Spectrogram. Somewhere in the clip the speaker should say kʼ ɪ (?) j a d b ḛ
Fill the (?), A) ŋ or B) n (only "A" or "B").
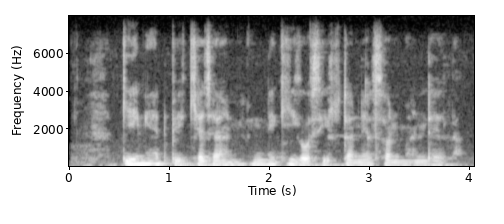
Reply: B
